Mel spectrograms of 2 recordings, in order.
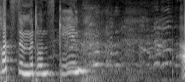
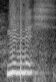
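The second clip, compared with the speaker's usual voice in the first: louder, laughing plea; 3 semitones higher, 8 dB louder than usual. Acted. Poet on stage begging Justus again, loud and laughing. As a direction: belt it out with a laugh.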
